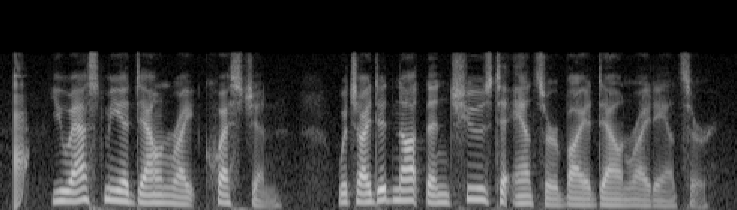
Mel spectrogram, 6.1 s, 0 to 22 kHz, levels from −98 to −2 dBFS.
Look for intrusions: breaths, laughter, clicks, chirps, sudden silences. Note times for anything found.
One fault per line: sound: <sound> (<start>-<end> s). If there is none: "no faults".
sound: tap (0.1-0.3 s)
